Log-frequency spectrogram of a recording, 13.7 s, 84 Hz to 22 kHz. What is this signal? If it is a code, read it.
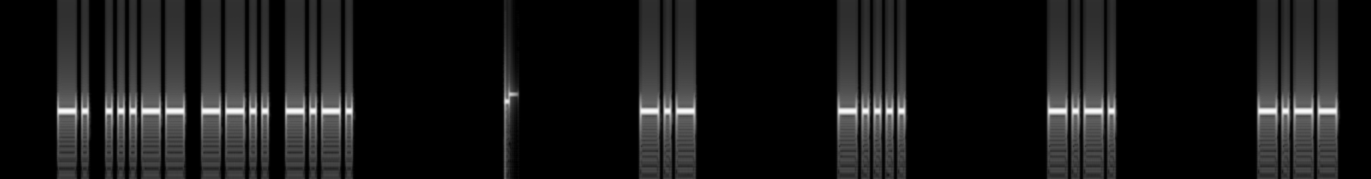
Morse code, heard as a keyed tone, about 20 wpm, spaced as for 9 wpm, 700 Hz. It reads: N3ZC K6CY
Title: USA Call Signs - 4 Characters - 8x Character Spacing - 20wpm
